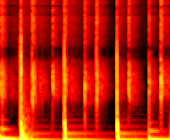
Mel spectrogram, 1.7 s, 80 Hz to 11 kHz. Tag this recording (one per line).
140-bpm
drumloop
electro
loop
